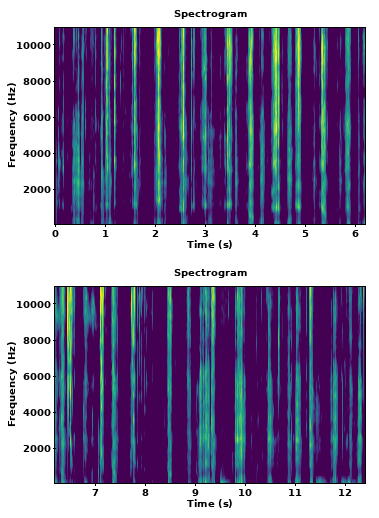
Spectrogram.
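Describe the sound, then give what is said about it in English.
Someone crunches and chews a pretzel, a steady run of sharp, crackly bites and munches at an uneven rhythm, with short pauses between bursts and no talking. “Okay, well, enjoy your pretzel, mate.”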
